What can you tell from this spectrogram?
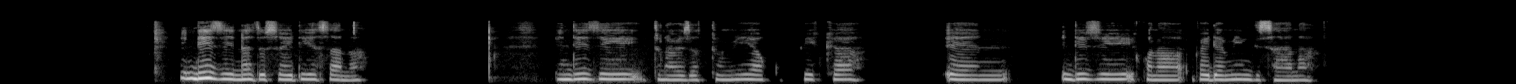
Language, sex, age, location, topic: Swahili, female, 25-35, Wajir, agriculture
